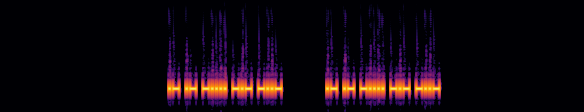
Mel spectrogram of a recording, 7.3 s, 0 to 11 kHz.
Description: Morse code, heard as a keyed tone, about 46 wpm, 700 Hz. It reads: AA6KX AA6KX
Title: USA Call Signs - 5 Characters - Repeated 2x - 45wpm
